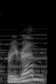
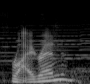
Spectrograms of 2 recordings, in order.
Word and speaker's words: Free Ren: Why Free Ren says lots of people kind of pronounce it like Fryren. Drives me nuts.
